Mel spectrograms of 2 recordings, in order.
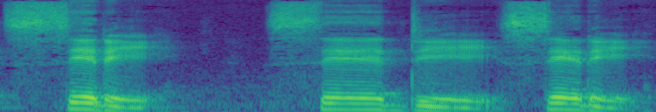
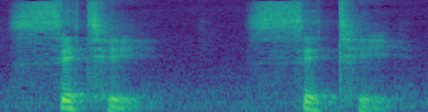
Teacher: you don't pronounce it as a d which is what Americans do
